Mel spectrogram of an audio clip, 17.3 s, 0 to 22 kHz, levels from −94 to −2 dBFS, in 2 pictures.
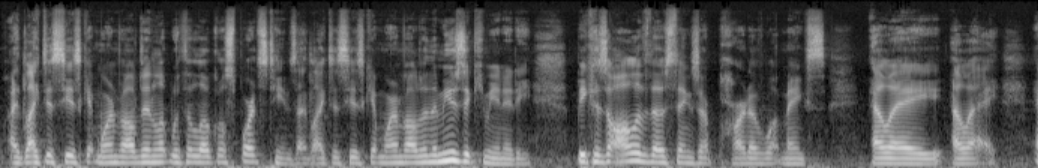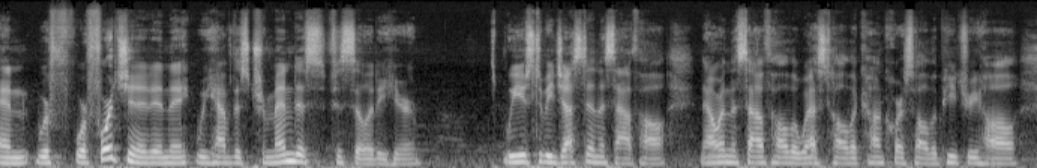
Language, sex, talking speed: English, male, 255 wpm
